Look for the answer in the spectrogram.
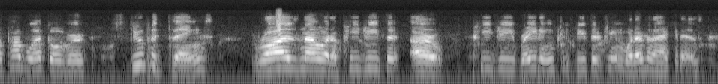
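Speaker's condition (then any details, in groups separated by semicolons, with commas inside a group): Cerebral palsy; lifelong, wheelchair user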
